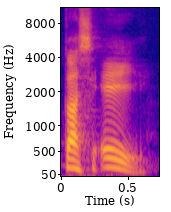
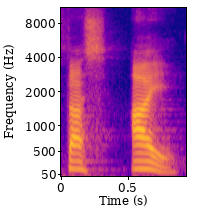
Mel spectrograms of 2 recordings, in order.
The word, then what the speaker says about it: Ei: It's not das A, it's das Ei.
